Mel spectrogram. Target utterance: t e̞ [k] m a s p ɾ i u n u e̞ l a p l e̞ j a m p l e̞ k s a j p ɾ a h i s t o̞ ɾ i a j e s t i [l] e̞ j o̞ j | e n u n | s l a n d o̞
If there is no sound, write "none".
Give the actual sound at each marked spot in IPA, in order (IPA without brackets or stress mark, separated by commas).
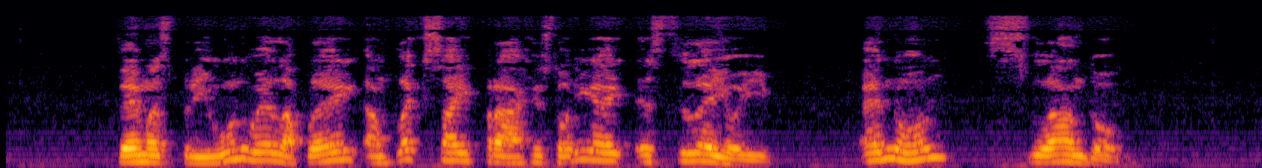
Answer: none, l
